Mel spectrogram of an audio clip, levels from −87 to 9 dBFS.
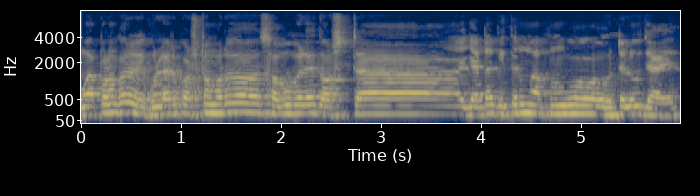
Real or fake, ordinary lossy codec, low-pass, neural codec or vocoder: real; none; 7.2 kHz; none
